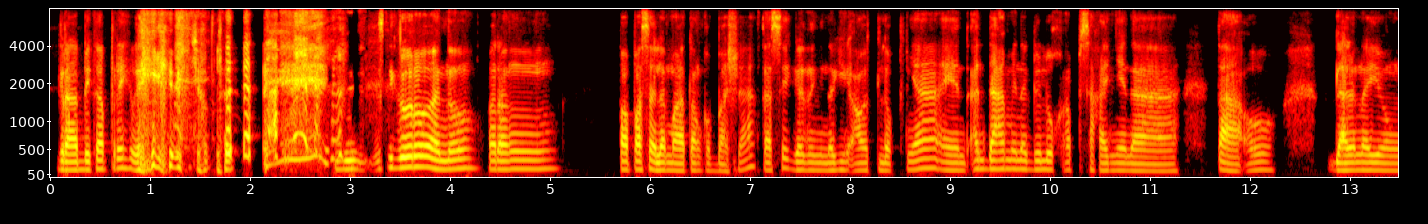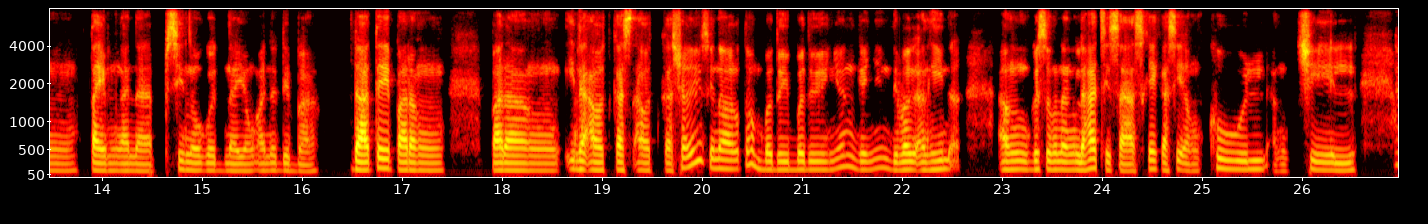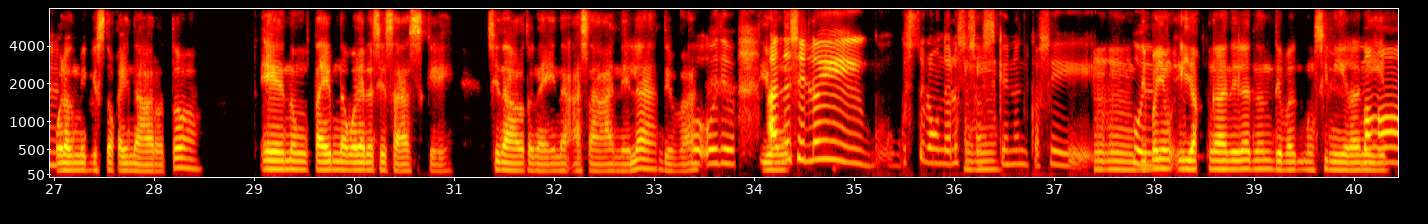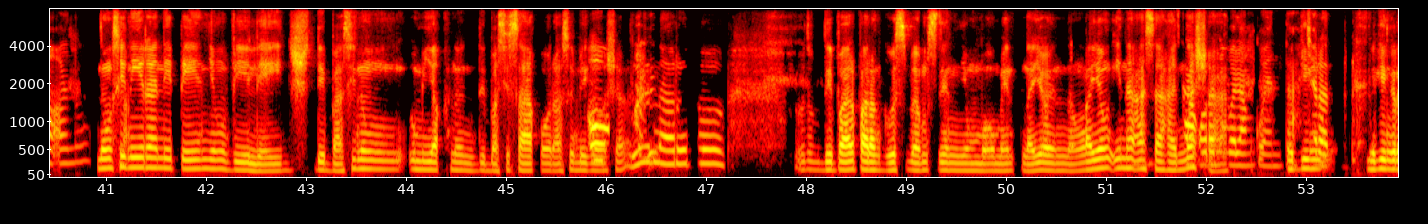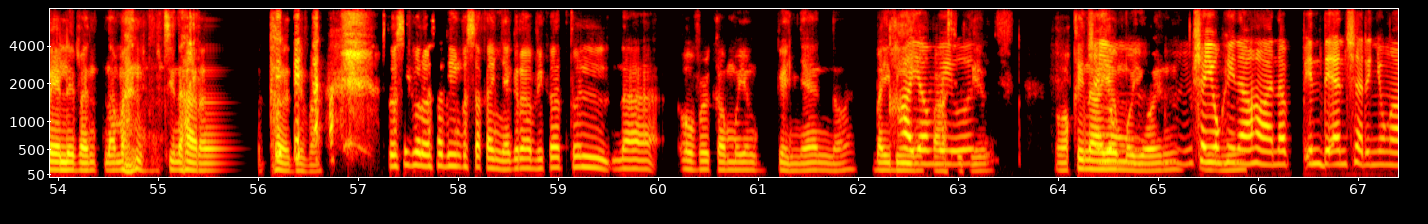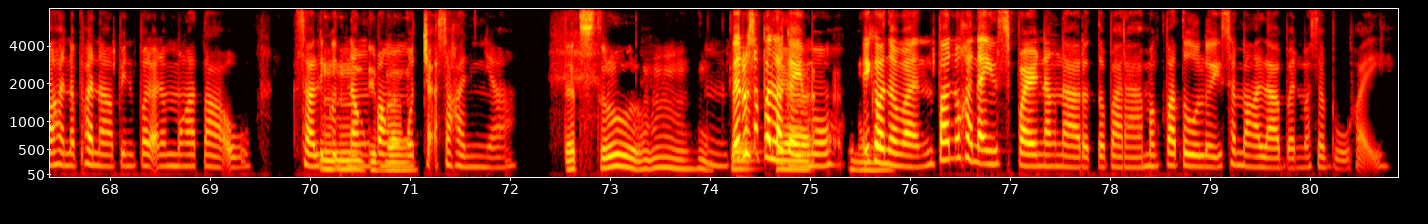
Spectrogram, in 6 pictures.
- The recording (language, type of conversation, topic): Filipino, podcast, Anong pelikula ang talagang tumatak sa’yo, at bakit?
- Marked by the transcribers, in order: static; laughing while speaking: "joke lang"; laugh; tapping; mechanical hum; distorted speech; chuckle; chuckle; laughing while speaking: "naman si Naruto"; laugh; in English: "by being positive"; other background noise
